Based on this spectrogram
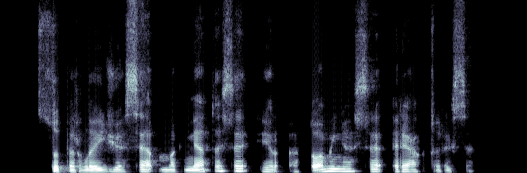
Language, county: Lithuanian, Vilnius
